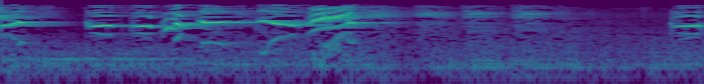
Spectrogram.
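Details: Oriental magpie-robin singing as a lure so that other magpie-robins answer. Loud, varied whistled phrases with looping slurs and quick sweeps are followed by softer repeated high notes over a faint low hum, and a final brief whistle.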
